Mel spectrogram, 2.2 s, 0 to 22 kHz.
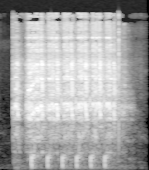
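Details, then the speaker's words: Chinese 125cc ATV after top-end rebuild (compression tested at 150), motor reinstalled: steady starter whir with even compression pulses about five per second, engine turning over freely and smoothly; normal cranking. "it now turns over. So that's perfect."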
